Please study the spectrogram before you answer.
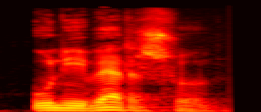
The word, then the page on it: universo: lingua galega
